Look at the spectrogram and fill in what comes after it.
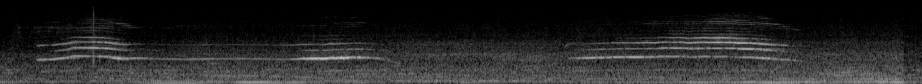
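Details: A red male cat defending its territory on Spetses, Greece, gives two long, drawn-out meows, the first steady and slightly falling, the second rising then falling, with a low background rumble between them.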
